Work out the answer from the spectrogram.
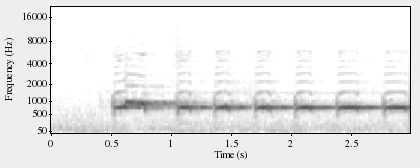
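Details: A zebra dove, described as a national champion bird, gives a steady run of soft, mellow cooing notes, about three each second, each slightly rising then level, against a quiet background. The recording is used as a lure call.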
